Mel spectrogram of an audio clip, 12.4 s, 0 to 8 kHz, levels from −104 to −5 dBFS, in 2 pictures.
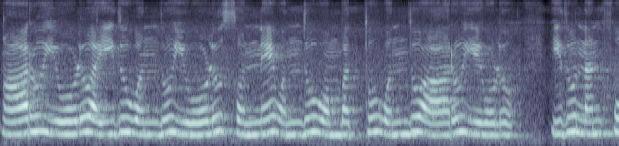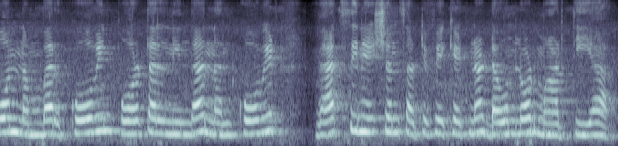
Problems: none marked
